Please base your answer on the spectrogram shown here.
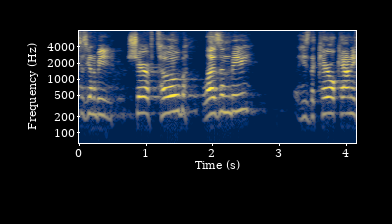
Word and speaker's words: Tobe: And then next is going to be Sheriff Tobe Lesenby. He's the Carroll County Sheriff. It's Tobe, and it's pronounced Tobe.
